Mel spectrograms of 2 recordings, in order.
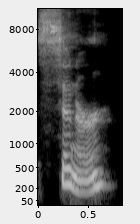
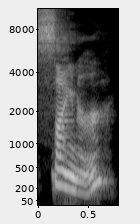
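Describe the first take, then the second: First: The first vowel is a short 'i' sound. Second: The first vowel is a long 'eye' sound. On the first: The speaker calls it wrong. "a lot of times people would pronounce it Sinner" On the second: The speaker calls it right. "It's Signer"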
